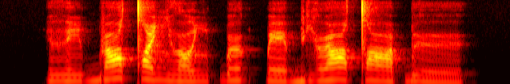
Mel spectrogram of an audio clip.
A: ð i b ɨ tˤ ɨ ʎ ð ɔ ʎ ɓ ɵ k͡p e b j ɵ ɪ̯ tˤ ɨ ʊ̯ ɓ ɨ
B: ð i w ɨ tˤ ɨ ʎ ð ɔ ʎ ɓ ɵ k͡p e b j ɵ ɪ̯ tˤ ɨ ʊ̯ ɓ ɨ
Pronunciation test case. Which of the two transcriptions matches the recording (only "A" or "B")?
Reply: A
